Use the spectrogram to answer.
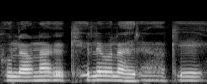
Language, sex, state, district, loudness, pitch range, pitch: Magahi, female, Jharkhand, Palamu, -14 LUFS, 180-195 Hz, 185 Hz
